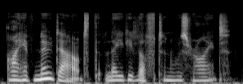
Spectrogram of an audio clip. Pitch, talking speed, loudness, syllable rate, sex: 195 Hz, 220 wpm, -17 LUFS, 5.0 syllables/s, female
